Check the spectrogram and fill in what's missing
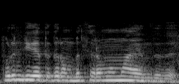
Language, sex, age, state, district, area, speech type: Tamil, male, 30-45, Tamil Nadu, Mayiladuthurai, rural, spontaneous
